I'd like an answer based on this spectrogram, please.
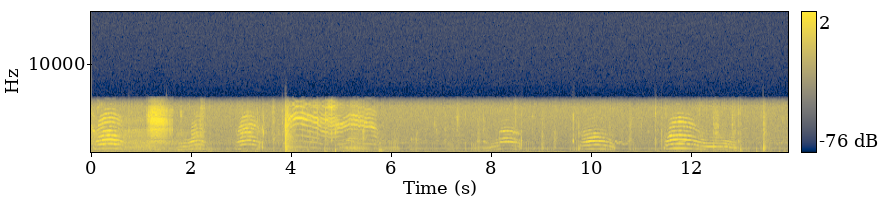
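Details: Pen of seven-week-old Siamese kittens born 01/07/11 from Misty and Willow, talking and playing; repeated short arched meows every second or two, several voices overlapping, a faint steady tone and occasional clicks behind.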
